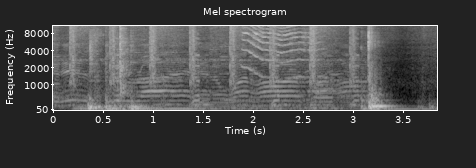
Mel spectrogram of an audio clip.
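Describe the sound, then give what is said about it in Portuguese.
A door shuts with a single dull, heavy thud near the end, rising above a layer of sustained tonal music that plays throughout. “Triste e desavisado ele seguiu pela porta”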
